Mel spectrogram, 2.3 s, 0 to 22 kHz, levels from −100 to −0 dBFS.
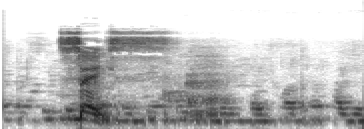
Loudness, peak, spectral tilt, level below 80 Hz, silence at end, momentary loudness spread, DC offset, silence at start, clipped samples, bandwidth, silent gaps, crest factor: -19 LUFS; -2 dBFS; -3 dB/octave; -62 dBFS; 0 s; 18 LU; under 0.1%; 0 s; under 0.1%; 10.5 kHz; none; 20 dB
